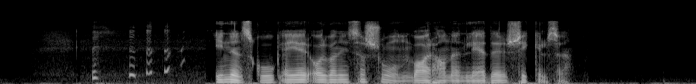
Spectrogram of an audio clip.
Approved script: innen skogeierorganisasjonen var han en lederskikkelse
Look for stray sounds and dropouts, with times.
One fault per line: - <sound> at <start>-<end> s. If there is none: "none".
- laugh at 0.9-1.9 s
